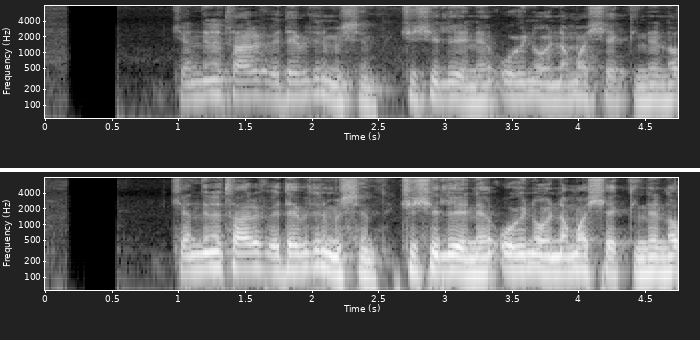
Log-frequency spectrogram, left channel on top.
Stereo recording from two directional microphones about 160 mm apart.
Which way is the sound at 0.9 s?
50° right (ahead or behind).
